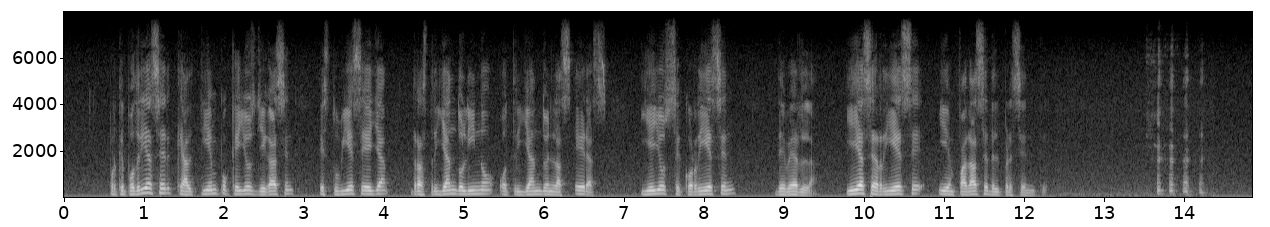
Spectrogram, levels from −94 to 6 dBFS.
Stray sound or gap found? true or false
true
